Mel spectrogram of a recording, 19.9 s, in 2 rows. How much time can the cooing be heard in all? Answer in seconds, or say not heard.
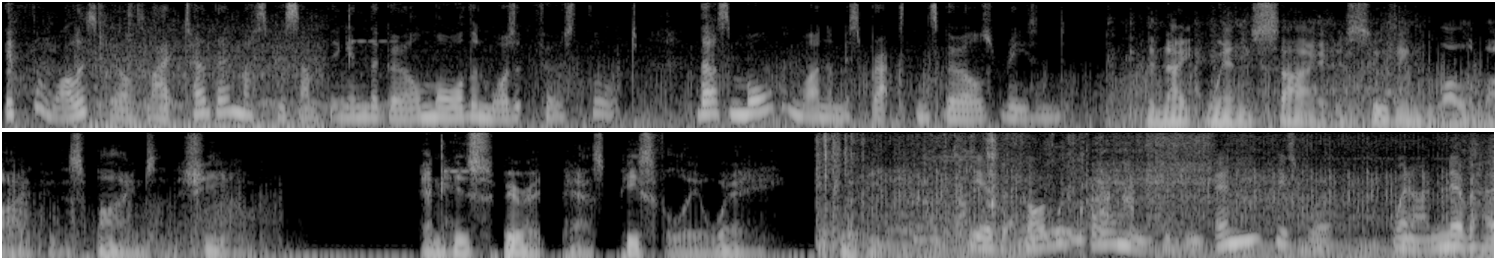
6 s.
